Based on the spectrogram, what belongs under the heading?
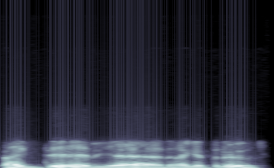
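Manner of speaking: usual speaking voice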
